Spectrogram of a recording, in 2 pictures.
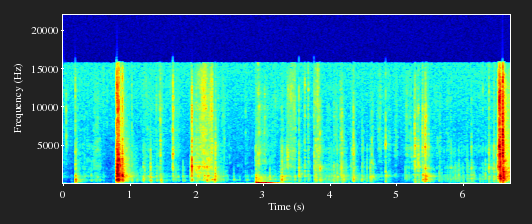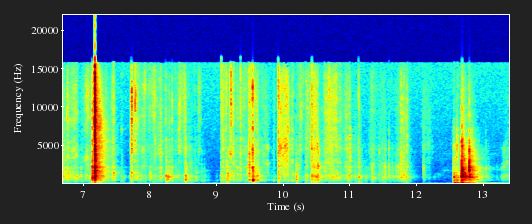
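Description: Cardboard box and plastic packaging being handled as a boxed camera is worked out of it: crinkling, scraping and sharp clicks, with a dull thump about three seconds in and another near the end.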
